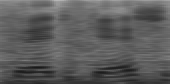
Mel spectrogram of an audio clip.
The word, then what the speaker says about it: Credcast: Até a próxima e não esquece de compartilhar também o nosso conteúdo aí com a hashtag Credcast, lembrando que o D é mudo.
